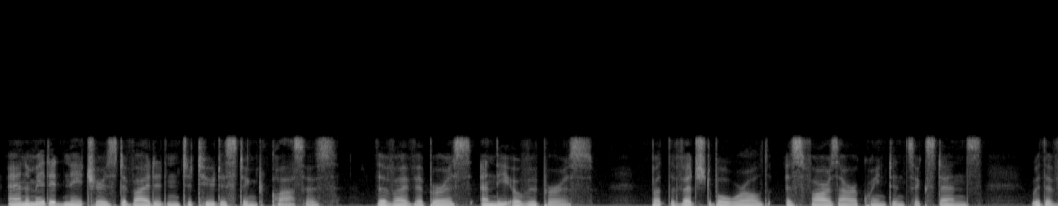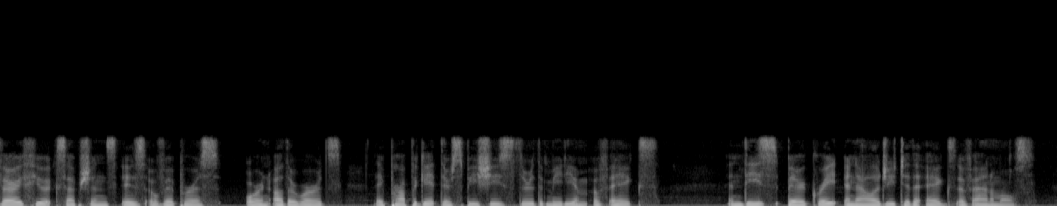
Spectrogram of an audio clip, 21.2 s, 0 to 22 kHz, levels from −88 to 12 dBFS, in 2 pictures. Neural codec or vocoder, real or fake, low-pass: none; real; 7.2 kHz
